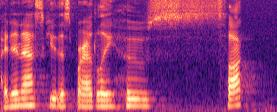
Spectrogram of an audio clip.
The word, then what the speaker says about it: Hokusai: of the, I didn't ask you this, Bradley, Hokusai? How do you say that? Oh, H-O-K? Okusai, and on the prints from the Sino-Japanese War, Sino-Japanese War of 1898.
